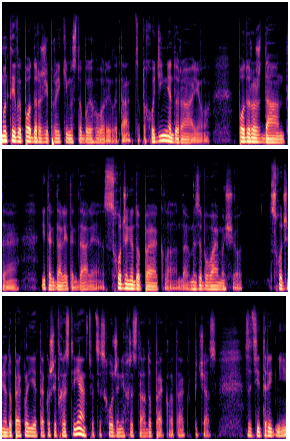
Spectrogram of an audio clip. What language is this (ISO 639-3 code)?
ukr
